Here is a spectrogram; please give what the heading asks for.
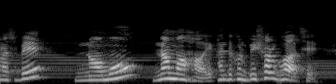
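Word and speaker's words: নমঃ: ইয় উচ্চারণ আসবে নমো নমহ এখানে দেখুন বিসর্গ আছে যেহেতু বিসর্গ আছে তাহলে পূর্ণরূপে হ উচ্চারণ হয় আমরা জানি বিসর্গ এর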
